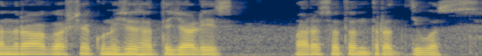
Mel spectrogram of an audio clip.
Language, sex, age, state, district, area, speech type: Marathi, male, 45-60, Maharashtra, Akola, urban, spontaneous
